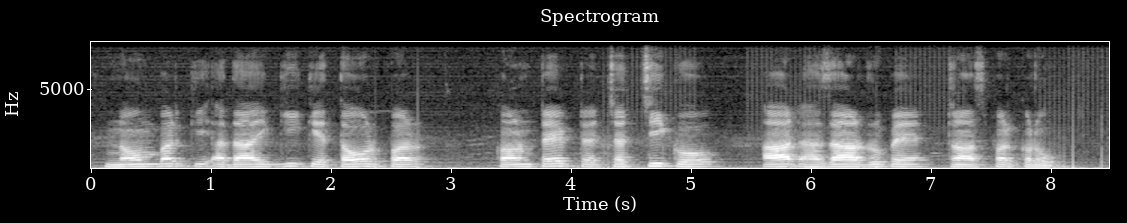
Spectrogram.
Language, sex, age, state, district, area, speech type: Urdu, male, 18-30, Bihar, Purnia, rural, read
